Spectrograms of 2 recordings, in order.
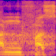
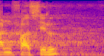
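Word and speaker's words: أنفس: Di sini tertulis sebagai " anfusil kutub." Namun saya membacanya sebagai " anfasil kutub" karena artinya buku-buku terbaik. Jika yang dimaksud adalah buku-buku terbaik, seharusnya tidak dibaca sebagai "anfus," tetapi apa maksudnya? Anfas.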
